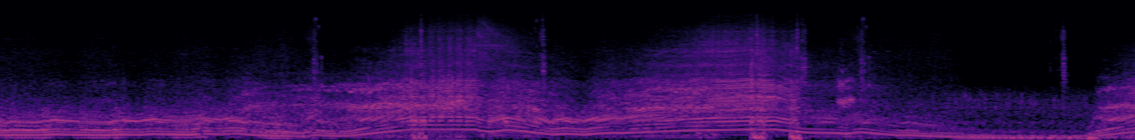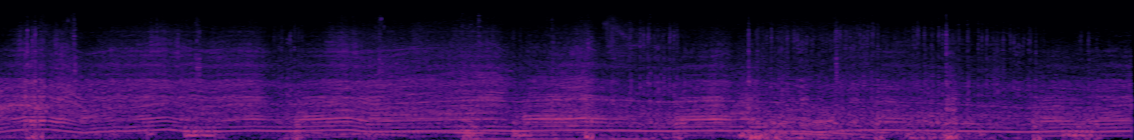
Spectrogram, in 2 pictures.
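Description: A car engine revs up and down, rising and falling in pitch.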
